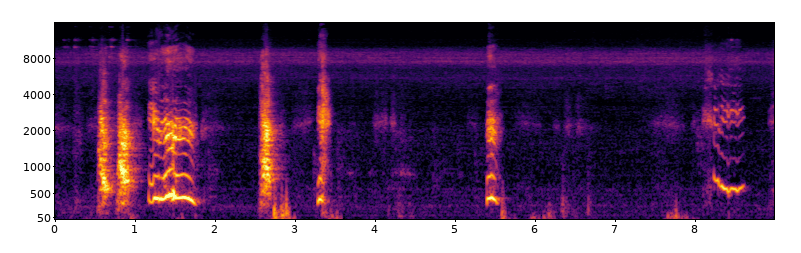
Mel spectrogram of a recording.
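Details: Siberian Husky puppy acting crazy during play, giving short wavering whining howls early on, a few sharp yips, and a rising whine near the end, with a woman talking between the calls.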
